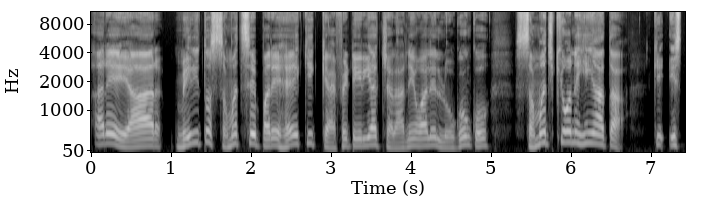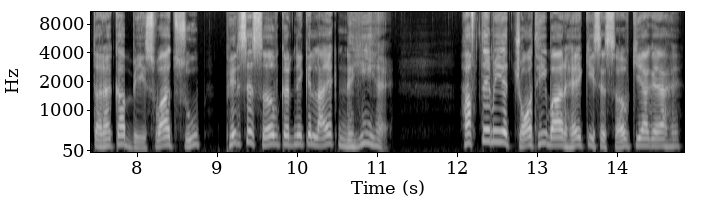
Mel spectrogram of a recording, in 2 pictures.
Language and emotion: Hindi, disgusted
